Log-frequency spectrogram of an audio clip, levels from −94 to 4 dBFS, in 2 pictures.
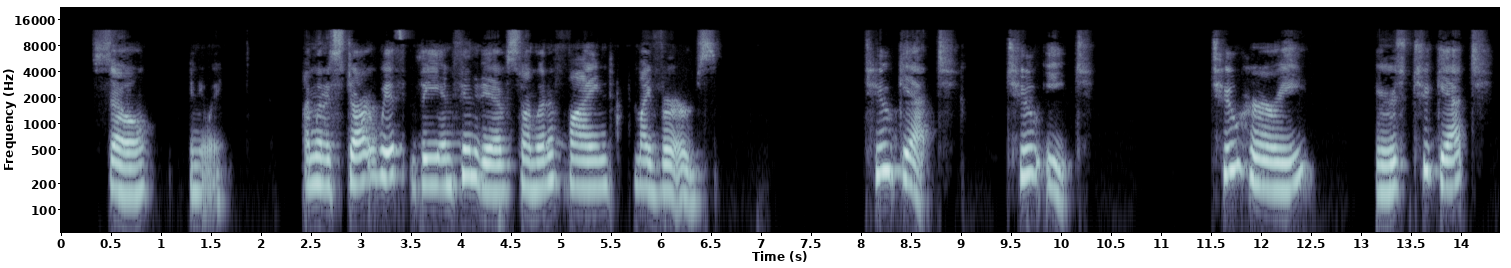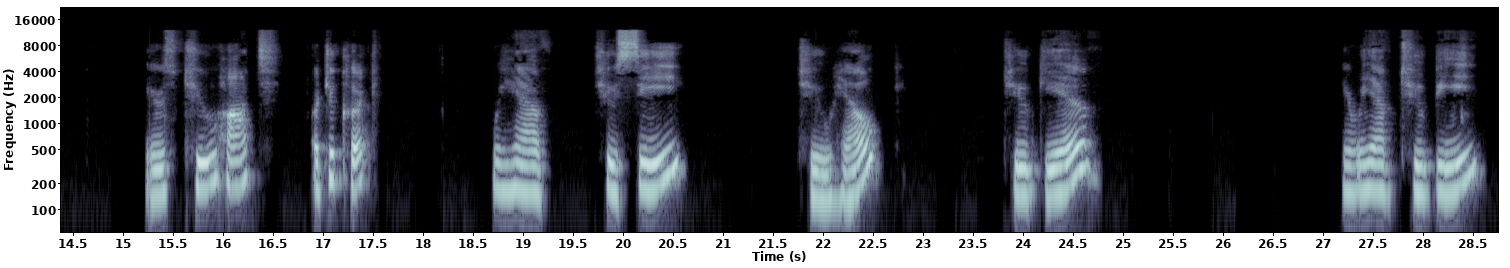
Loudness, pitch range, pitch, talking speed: -20 LUFS, 155-210 Hz, 175 Hz, 90 wpm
